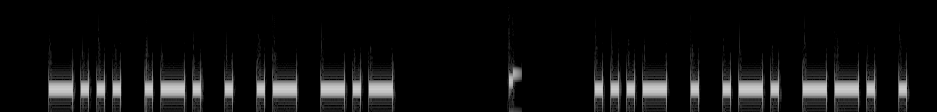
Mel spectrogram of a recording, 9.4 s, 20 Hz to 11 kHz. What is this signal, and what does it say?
Morse code, heard as a keyed tone, about 15 wpm, 700 Hz. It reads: BREAK VERGE
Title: Sets of 4 Words - New Word Drill - 15wpm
